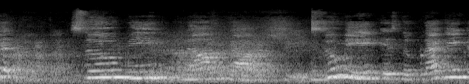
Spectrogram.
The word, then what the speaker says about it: Suminagashi: than anybody else and without feeling like I mispronounce anything. It's Suminagashi, so if you don't say it right, I will sue you. You want to follow me to say it? Suminagashi.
